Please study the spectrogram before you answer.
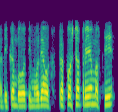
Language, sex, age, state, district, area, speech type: Sanskrit, male, 30-45, Karnataka, Vijayapura, urban, conversation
